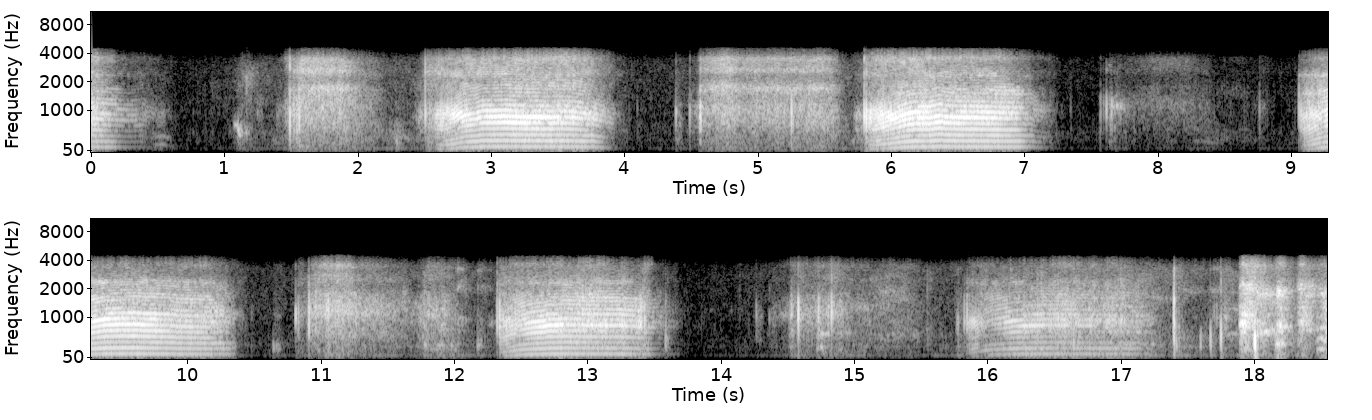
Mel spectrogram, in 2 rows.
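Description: Loud, rough, buzzing snores on each breath in, with quieter breaths out between, about 18 breaths a minute.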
